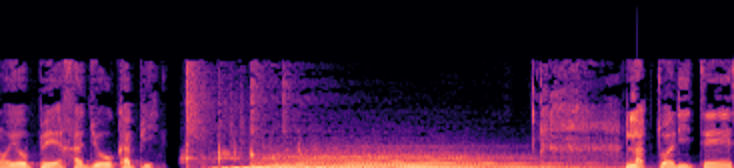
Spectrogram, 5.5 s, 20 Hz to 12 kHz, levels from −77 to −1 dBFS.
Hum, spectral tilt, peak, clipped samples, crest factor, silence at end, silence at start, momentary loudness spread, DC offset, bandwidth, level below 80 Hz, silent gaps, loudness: none; -6.5 dB/octave; 0 dBFS; under 0.1%; 14 dB; 0 s; 0 s; 9 LU; under 0.1%; 8 kHz; -18 dBFS; 1.27-1.32 s; -16 LUFS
